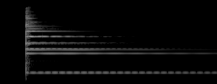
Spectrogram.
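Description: A single bell-like ding struck about a quarter second in, ringing on with several clear tones and slowly fading: a notification-bell sound effect for a subscribe animation.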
